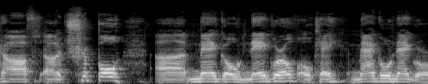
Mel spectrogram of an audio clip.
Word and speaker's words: Mago Negro: It's not Magro Negro, it's Mago Negro. I believe that's how you pronounce it, and that means Black Magician in Spanish and Portuguese.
